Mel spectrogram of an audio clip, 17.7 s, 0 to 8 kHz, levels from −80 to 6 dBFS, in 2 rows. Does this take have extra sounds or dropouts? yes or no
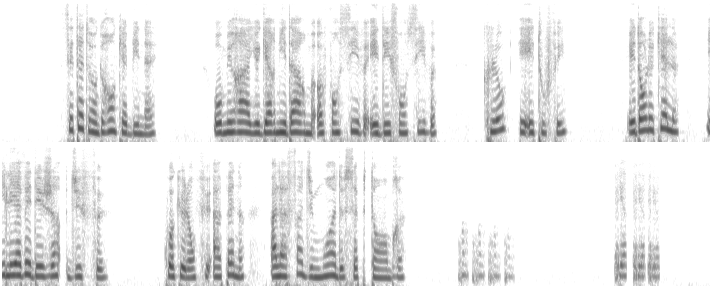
yes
